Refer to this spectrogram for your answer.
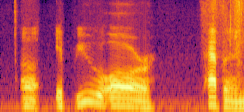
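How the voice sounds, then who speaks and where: A man's voice comes through dry and close with no echo. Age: 50s. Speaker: outdoor adventure vlogger. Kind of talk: casual chat. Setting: outdoors.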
